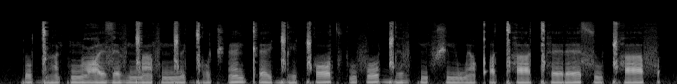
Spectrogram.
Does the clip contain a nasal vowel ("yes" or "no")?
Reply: yes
